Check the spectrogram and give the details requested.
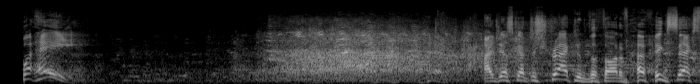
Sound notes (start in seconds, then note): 2.2 laughter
